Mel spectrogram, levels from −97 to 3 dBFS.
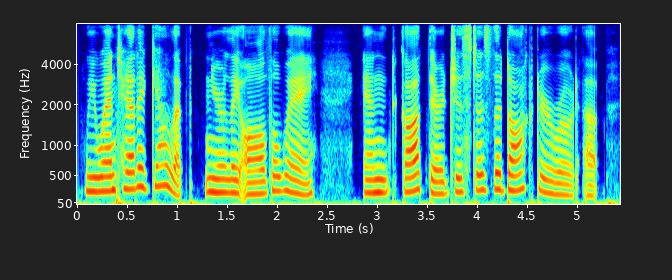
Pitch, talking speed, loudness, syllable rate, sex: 230 Hz, 190 wpm, -17 LUFS, 4.8 syllables/s, female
